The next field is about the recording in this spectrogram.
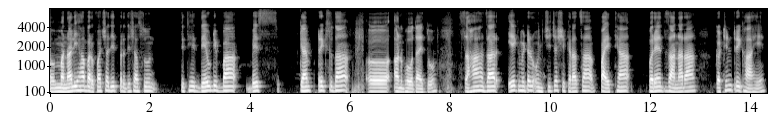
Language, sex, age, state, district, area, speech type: Marathi, male, 18-30, Maharashtra, Kolhapur, urban, spontaneous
